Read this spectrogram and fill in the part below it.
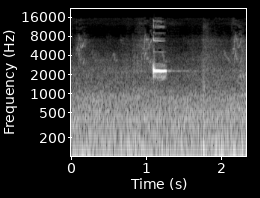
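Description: A parrot squawks once, short and shrill.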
